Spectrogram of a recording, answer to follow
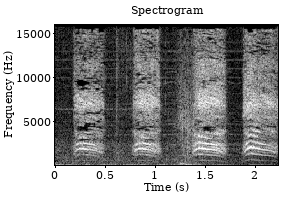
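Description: A crow cawing repeatedly: about four harsh caws in two seconds, each a short cry that rises and then falls in pitch, over a steady low hum.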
